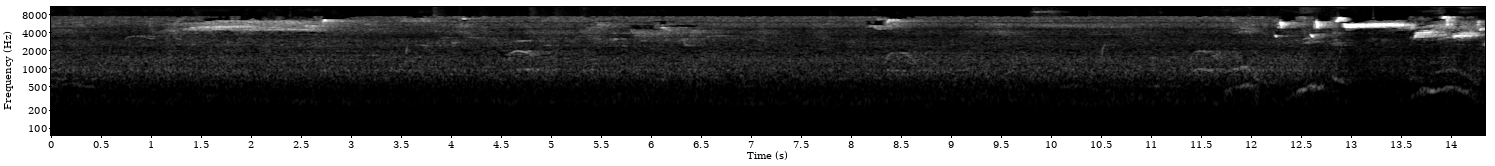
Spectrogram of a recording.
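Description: Small birds chirping over steady background noise, with a louder run of quick high chirps near the end.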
